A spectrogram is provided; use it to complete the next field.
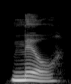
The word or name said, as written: mill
